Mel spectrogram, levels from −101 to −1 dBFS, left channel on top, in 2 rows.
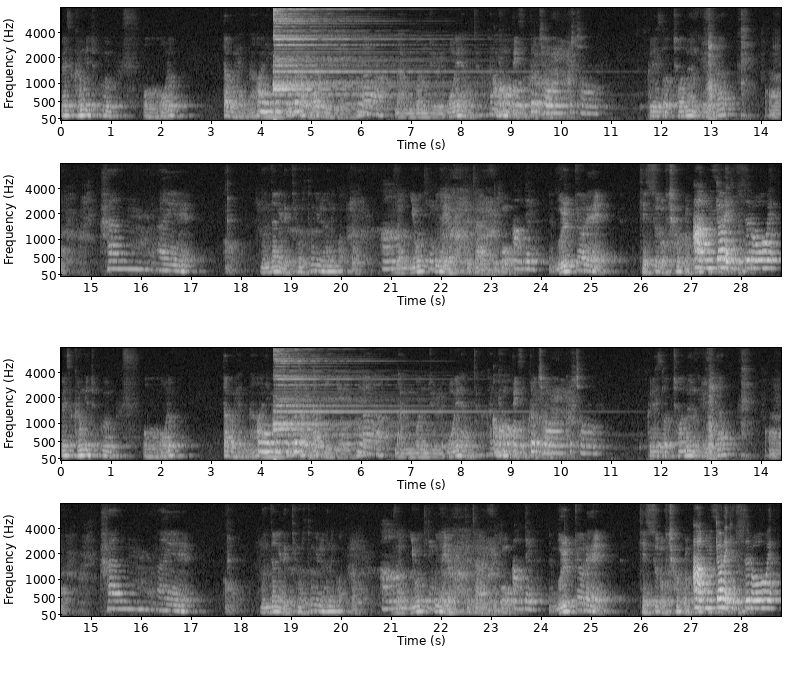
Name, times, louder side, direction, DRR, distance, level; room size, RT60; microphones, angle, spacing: voice 1, 0.0-2.2 3.2-9.9 11.7-13.3 14.2-14.5 15.2-17.0 17.7-17.9 18.4-20.4 21.0-23.4 24.2-25.3 26.0-27.2 27.5-27.6 27.9-28.1, equal, 15° right, -2 dB, 0.6 m, -35 dB
voice 2, 3.9-4.8 5.1-5.2 5.9-6.2 8.6-10.7 12.1-12.2 12.9-13.1 20.8-21.4 21.7-21.9 23.4-23.9 27.0-28.6, right 2 dB, 75° right, 2 dB, 0.6 m, -29 dB
sound 1, 4.2-8.8, left 4 dB, 40° left, 0.3 m, -35 dB
sound 2, 5.5-5.6 6.5-6.8 7.2-7.3 7.5-7.7 8.5-8.6 9.1-10.4 11.0-11.1 11.5-12.0 12.2-15.1 15.3-16.6 17.7-17.8 18.3-21.7 22.0-23.5 24.3-24.6, left 2 dB, 90° left, 0.9 m, -47 dB
4.3 x 2.4 x 3.2 m, 0.97 s
head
